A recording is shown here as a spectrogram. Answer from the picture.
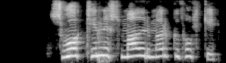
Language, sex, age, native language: Icelandic, male, 9, Icelandic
